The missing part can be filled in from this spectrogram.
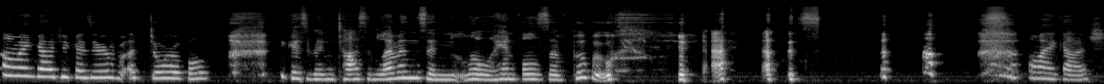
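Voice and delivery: laughing while talking. Reacting to viewers' comments during a reading, laughing while talking. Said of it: "I'm sorry I'm cracking up so much".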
